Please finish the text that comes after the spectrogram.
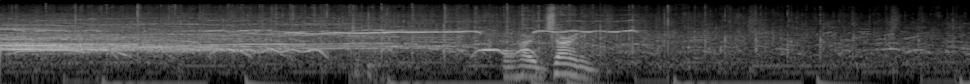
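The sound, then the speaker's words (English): Steady audience applause fills the scene, a dense wash of clapping with rising and falling whoops and cheers over it, and a voice speaks briefly amid the noise. “We want to once again give her a round of applause.”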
